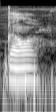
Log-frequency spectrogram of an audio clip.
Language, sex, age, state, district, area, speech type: Assamese, female, 30-45, Assam, Dibrugarh, rural, spontaneous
